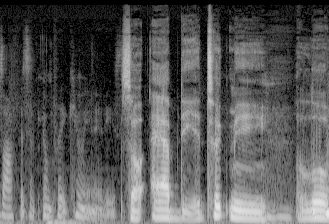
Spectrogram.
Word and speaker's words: Abedi: So Abdi, it took me a little bit. I had to practice Abdi, and that is. So I'm Palestinian, born in Lebanon. So that's the E is silent, tricks you.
